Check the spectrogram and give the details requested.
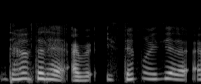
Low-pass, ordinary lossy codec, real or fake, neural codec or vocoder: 7.2 kHz; none; real; none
